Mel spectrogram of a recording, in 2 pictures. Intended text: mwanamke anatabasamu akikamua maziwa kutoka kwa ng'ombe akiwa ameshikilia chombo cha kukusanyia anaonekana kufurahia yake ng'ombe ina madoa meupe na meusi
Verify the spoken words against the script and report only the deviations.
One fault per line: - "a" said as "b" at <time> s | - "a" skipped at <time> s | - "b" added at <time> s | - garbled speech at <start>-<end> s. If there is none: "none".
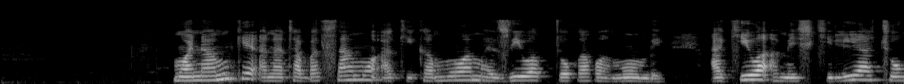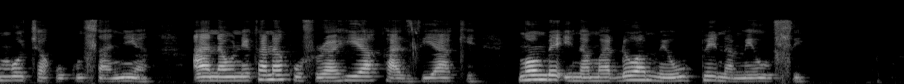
- "kazi" added at 12.8 s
